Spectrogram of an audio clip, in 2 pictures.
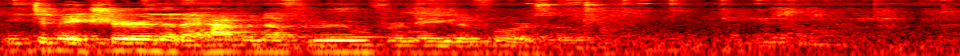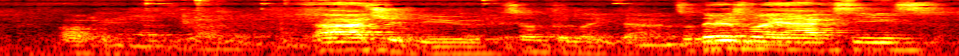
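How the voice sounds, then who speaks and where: A man's voice: medium pitch, unhurried, long pauses. A man teaching math to a class in a casual, chatty way, thinking aloud as he writes and dropping dry sarcastic remarks. He sounds distant from the mic in a very echoey classroom. A faint hiss sits under his voice. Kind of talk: classroom lecture.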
